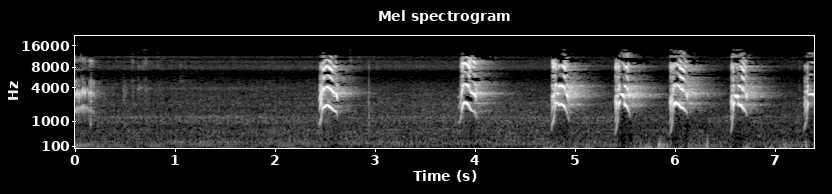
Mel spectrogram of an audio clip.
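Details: Ringneck parrot with piercing descending screeches, silence at first, then a loud call, another after a pause, then a fast string of five harsh squawks, low background hum throughout.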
